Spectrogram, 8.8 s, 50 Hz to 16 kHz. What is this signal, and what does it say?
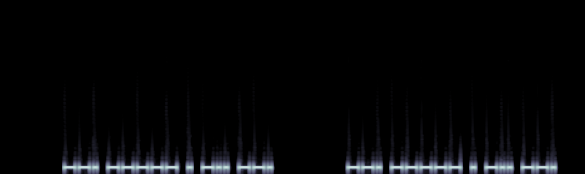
Morse code, heard as a keyed tone, about 22 wpm, 700 Hz. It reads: G0EDG G0EDG
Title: DXCC-100 Call Signs - 5 Characters - Repeated 2x - 22wpm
